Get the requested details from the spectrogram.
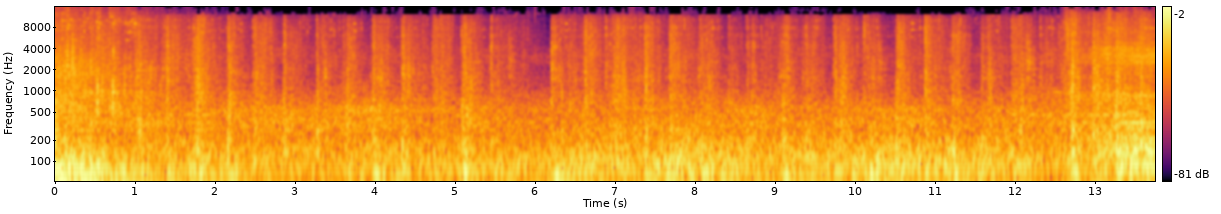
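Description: Heavy footsteps crunch steadily over snow and stones.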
